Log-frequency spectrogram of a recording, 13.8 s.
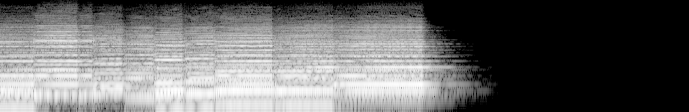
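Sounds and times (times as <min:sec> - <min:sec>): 
national anthem played by string quartet: 0:00.0 - 0:09.0.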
